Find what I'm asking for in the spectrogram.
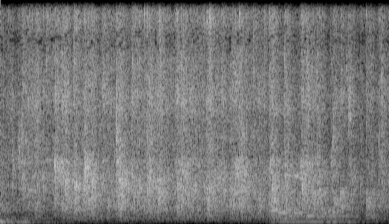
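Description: A church congregation claps together, a dense wash of applause sustained for several seconds, with a voice briefly audible near the end.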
